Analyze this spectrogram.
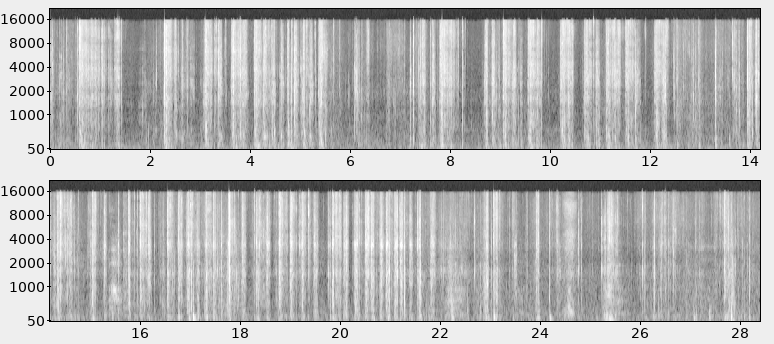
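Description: Knife scraping along a ferro rod in quick, irregular runs of short, sharp, scratchy strokes, with brief pauses between runs.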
